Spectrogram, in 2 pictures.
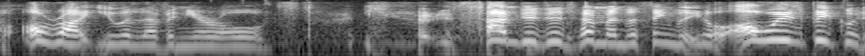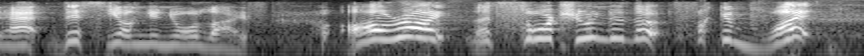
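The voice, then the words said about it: Put-on British accent. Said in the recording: “why did you start doing a British accent?”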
